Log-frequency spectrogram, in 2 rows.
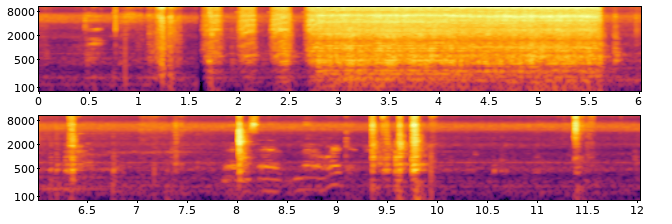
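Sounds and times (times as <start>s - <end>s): power drill running: 1.6s - 5.8s.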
